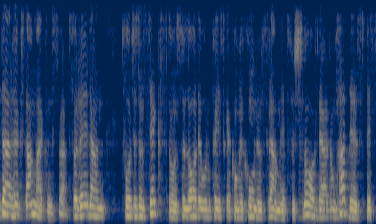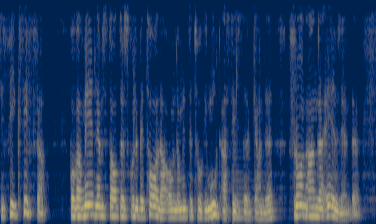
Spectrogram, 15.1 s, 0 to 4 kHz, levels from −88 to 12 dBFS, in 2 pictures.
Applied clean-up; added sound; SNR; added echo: neural mask model DeepFilterNet 3.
